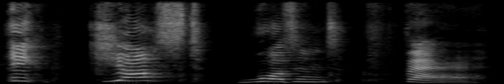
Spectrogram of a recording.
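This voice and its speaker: A woman reads a children's story like a primary school teacher. Her voice is high and very animated, and she takes her time, stretching words for dramatic emphasis. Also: very slow.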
